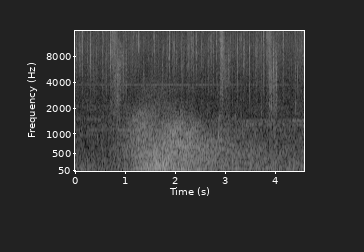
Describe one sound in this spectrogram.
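A deep whooshing rumble swells and slowly fades.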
